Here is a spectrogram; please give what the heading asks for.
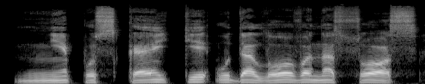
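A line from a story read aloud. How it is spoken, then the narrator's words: Distant strange alien-accented voice. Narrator (Russian): ответил странного тембра далекий голос с инопланетным акцентом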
